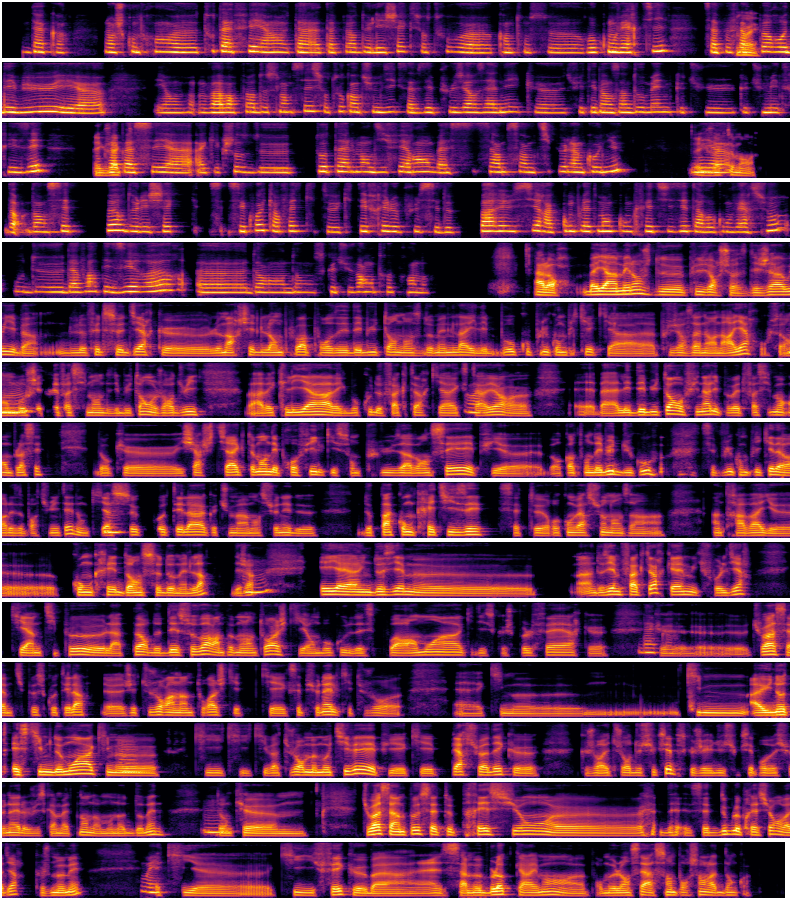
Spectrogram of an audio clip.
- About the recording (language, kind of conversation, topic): French, advice, Comment dépasser la peur d’échouer qui m’empêche d’agir ?
- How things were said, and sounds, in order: chuckle; drawn out: "heu"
